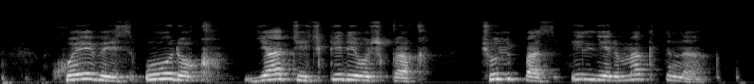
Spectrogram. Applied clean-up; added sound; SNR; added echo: none; none; none; none.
